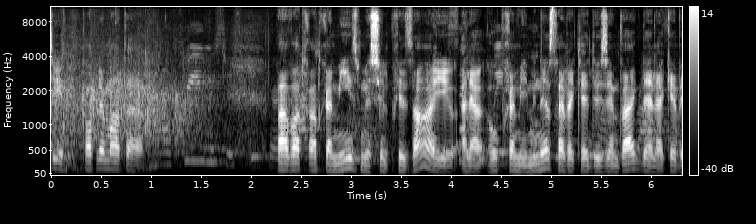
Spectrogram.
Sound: some Applause

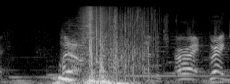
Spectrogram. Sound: smack!

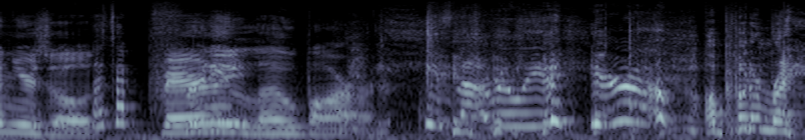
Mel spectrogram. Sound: laughs

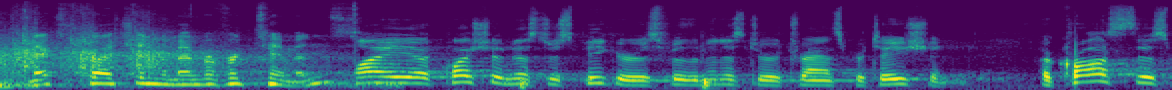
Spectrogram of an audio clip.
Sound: some Applause

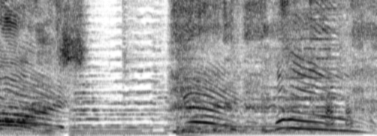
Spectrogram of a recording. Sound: cheering

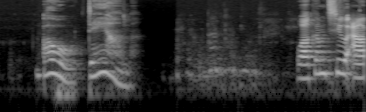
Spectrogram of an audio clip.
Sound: audience giggling

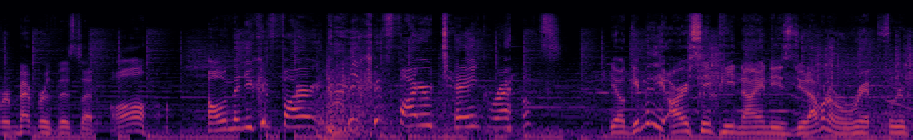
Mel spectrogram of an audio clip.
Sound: laughs

